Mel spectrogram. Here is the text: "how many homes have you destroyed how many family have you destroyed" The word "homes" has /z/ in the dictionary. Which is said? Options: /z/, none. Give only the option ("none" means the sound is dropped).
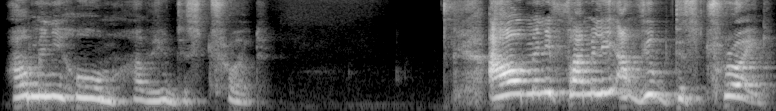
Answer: none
